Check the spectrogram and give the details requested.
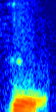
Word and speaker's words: Xu: Maybe it's Zhu. Zhu seems to be okay. Okay, that's that's an interesting pronunciation. Shu. Okay, so Shu is it.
